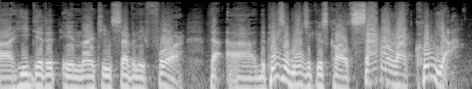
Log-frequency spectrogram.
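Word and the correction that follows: Sama Layuca: or Sama Le Kuya. And no, I'm pronouncing it wrong. Sama Leuka. Yes, yes. Gee, get it right.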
